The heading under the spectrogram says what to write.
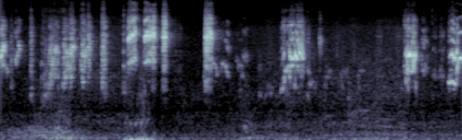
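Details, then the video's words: Budgerigars kept in an aviary colony give short bursts of sharp high chirping warble separated by brief quiet gaps, with low thuds underneath. "budgie parakeet talking"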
